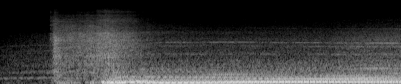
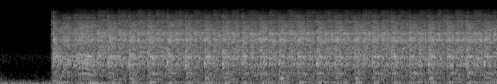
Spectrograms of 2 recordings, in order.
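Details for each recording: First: 1995 Subaru Impreza L caged track car with EJ20 engine, newly wired harness, in neutral: short crank then it fires into a smooth, steady idle with even low beat and no ticking; healthy start. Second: Caged 1995 Subaru Impreza L track car, EJ20 engine, test-fitted wiring harness with fuel leak present: starter spins engine at a steady, even beat about six seconds but it never fires; crank-no-start.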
